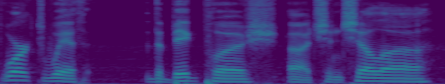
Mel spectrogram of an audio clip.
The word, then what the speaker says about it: Chinchilla: You've worked with the Big Push, Chinchilla. That's how you say her name, right? I'm saying it right. Okay. Like the animal.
